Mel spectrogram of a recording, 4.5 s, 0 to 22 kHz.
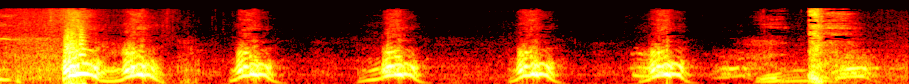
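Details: Plott hounds baying while hunting a big tom mountain lion in the afternoon after cutting its track: loud, hoarse, harmonic bays repeated roughly every 0.7 seconds, seven in all, with a man speaking faintly.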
